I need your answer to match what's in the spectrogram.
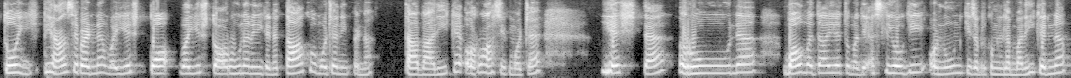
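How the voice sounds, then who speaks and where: A woman teaching tajweed, chanting verses slowly and explaining each rule patiently, step by step. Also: high voice, a little mellow, no echo, highs cut off. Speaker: Quran recitation teacher. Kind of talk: tajweed lesson with slow recitation.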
